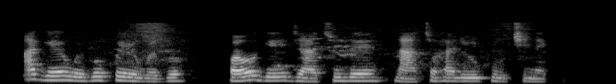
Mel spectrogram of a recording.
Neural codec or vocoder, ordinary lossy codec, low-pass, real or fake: none; MP3, 64 kbps; 7.2 kHz; real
